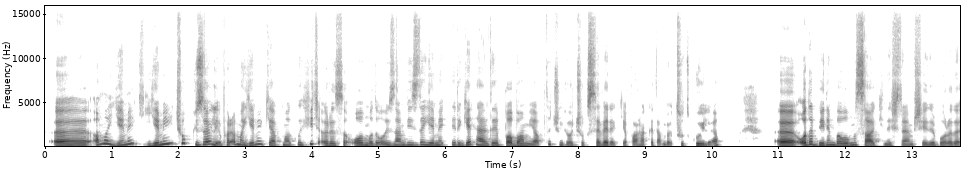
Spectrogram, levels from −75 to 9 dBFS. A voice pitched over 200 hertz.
Yes: high, 215 Hz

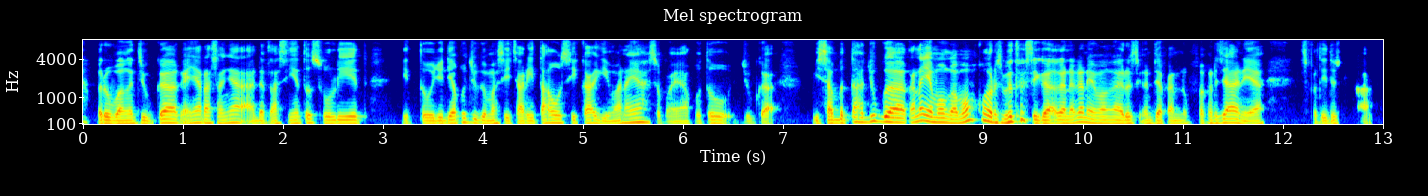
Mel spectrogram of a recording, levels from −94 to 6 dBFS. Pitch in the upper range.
No: low, 120 Hz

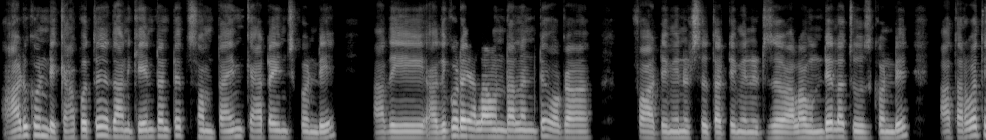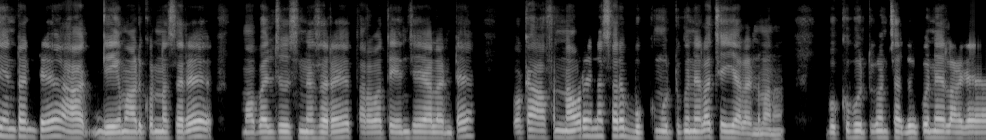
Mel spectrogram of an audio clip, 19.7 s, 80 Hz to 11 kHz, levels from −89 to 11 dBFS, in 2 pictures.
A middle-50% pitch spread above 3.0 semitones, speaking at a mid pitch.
No: narrow, 2.5 semitones; medium, 145 Hz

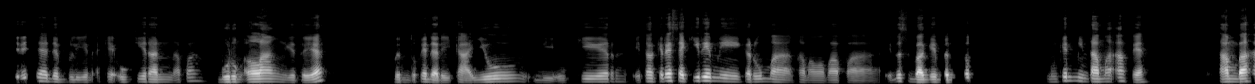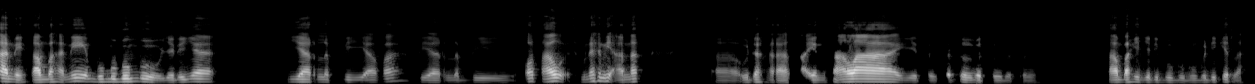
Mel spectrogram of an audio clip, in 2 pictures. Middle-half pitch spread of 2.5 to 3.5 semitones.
No: average, 4.3 semitones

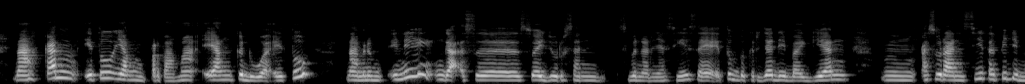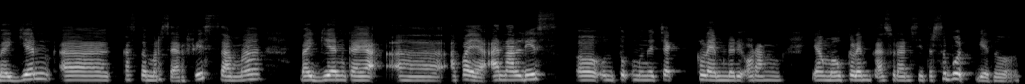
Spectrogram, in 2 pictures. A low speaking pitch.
No: high, 200 Hz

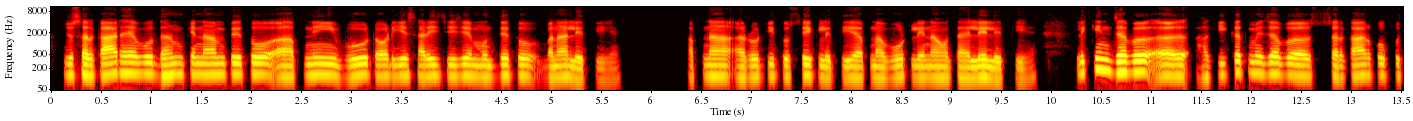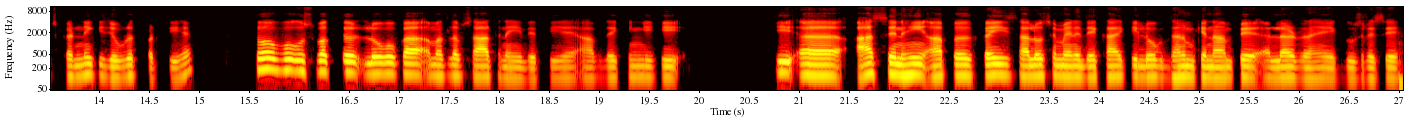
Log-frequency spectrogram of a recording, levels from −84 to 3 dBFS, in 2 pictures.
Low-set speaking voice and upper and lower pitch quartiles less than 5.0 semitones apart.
Yes: low, 120 Hz; average, 3.0 semitones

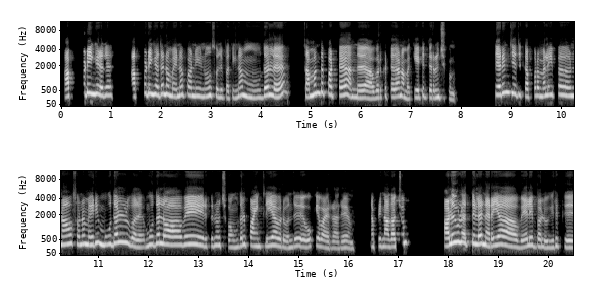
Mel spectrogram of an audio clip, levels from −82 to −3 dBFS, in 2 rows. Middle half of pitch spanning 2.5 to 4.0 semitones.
No: average, 4.6 semitones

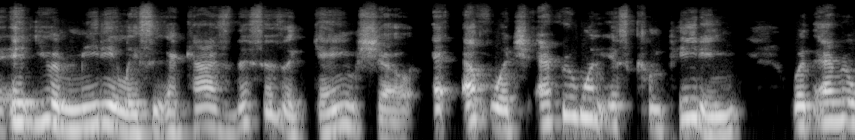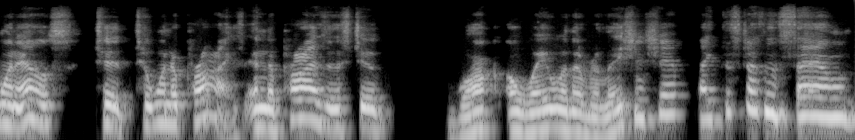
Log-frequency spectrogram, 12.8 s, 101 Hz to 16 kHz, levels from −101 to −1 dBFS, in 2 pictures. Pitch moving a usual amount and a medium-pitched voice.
No: wide, 6.4 semitones; medium, 180 Hz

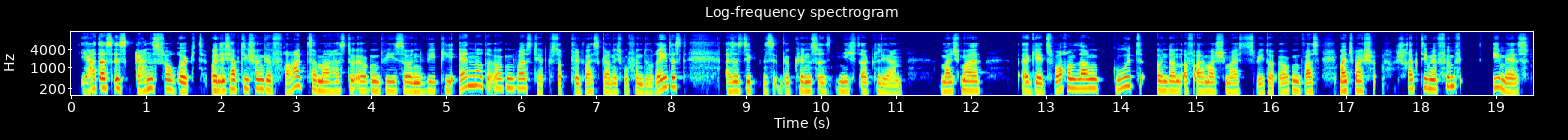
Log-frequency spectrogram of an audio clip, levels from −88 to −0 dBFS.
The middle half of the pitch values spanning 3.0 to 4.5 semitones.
Yes: average, 4.1 semitones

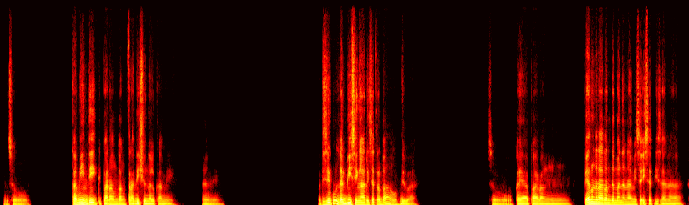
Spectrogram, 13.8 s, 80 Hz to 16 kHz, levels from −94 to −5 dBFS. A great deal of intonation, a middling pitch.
No: wide, 7.4 semitones; low, 115 Hz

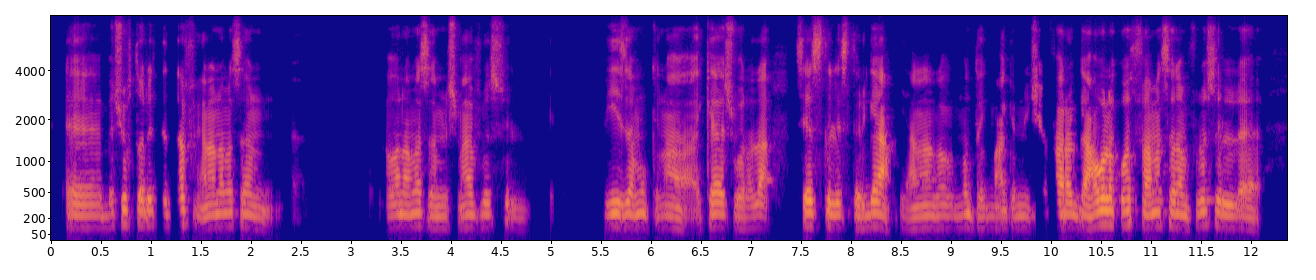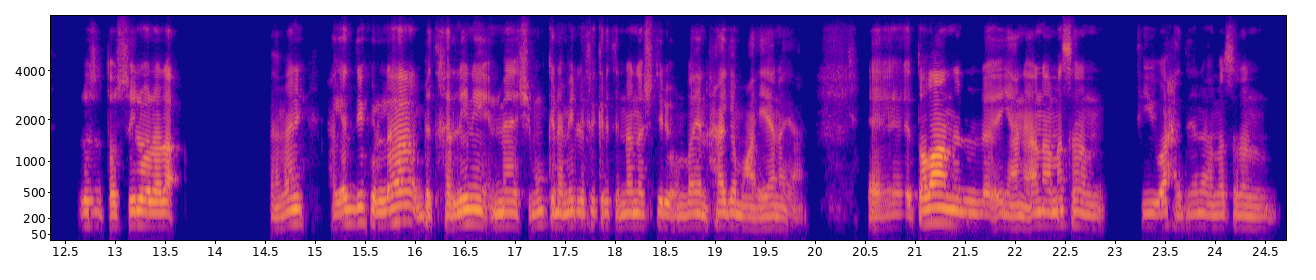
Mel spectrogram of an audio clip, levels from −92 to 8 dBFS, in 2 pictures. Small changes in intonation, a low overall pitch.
Yes: narrow, 2.2 semitones; low, 125 Hz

